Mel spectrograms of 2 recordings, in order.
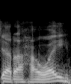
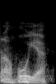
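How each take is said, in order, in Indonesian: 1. Nama itu berakhir dengan bunyi 'way'. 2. Nama itu berakhir dengan bunyi 'yah'. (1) "bisa dibaca Rahawai" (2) "bisa dibaca Rahuyah. Tapi ahlul hadis membacanya Rahuyah"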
